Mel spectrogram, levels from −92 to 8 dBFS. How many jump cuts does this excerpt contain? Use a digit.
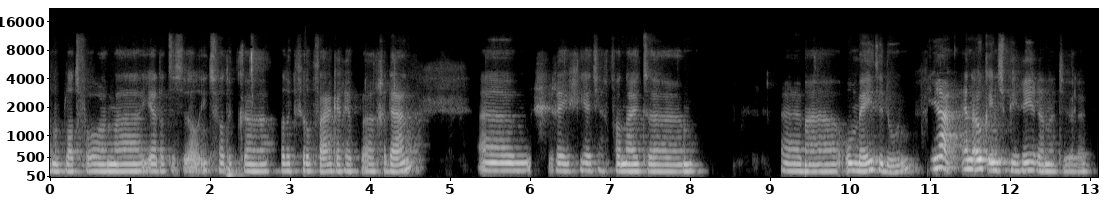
3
